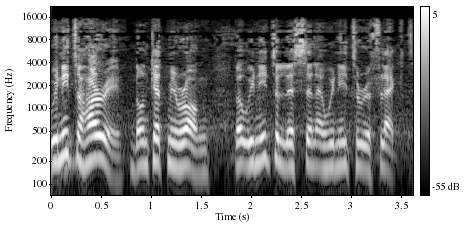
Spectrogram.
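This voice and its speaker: Speaking at a fairly quick pace with a Swedish accent, a man uses a high pitch and fairly even intonation. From Sweden. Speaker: resilience organization representative. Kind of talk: panel talk.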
